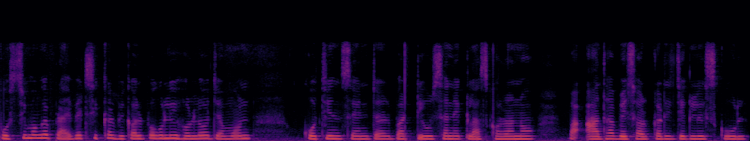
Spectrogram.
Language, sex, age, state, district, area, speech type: Bengali, female, 30-45, West Bengal, Paschim Bardhaman, urban, spontaneous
